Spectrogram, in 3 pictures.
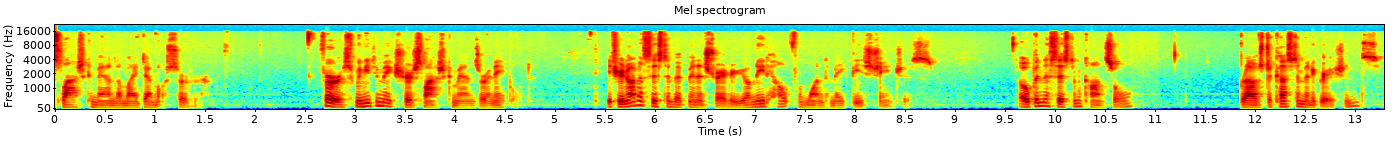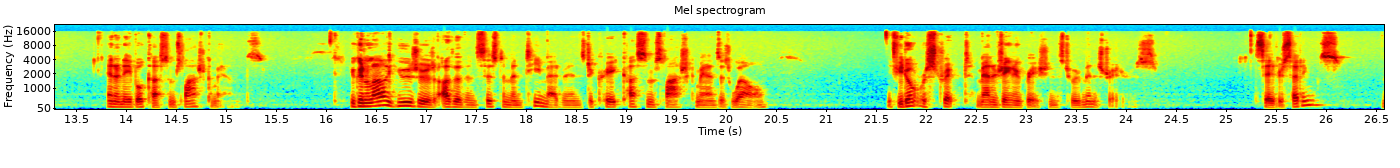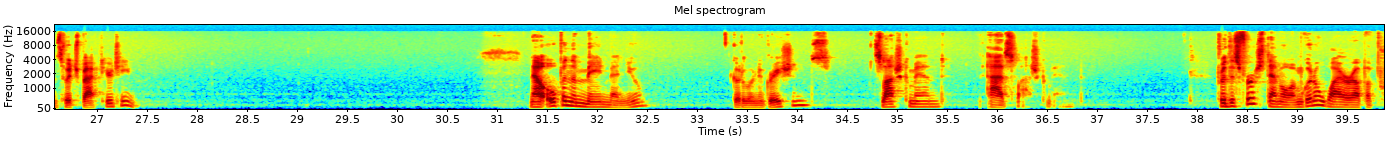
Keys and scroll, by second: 1.3 ctrl+Tab, 1.7 ctrl+Tab.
